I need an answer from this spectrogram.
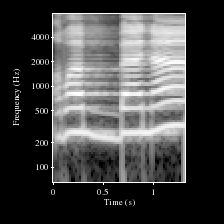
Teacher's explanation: huruf Roho dibunyikan secara tafkhim karena D berharakat di atas yaitu harakat fathah cara membacanya ro ditebalkan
